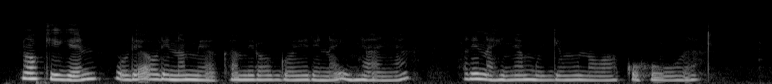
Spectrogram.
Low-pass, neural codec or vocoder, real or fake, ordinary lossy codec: 7.2 kHz; none; real; MP3, 96 kbps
